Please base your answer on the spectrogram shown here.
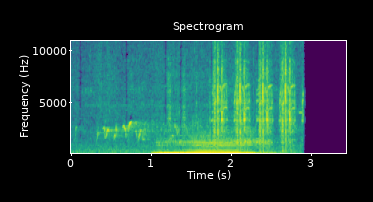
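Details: Deep, drawn-out groaning roar from a wild South African lion, strong low harmonics swelling for nearly two seconds then tapering, with a series of quick sharp clicks over the end and faint background hiss.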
